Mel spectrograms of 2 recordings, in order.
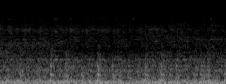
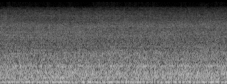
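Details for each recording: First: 1971 Buick LeSabre Custom 455 V8, cold start with choke set: lumpy, uneven low puffing at idle with occasional pops; rough exhaust note, exhaust may be leaking. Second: 1971 Buick LeSabre Custom 455 V8 warming up after the carburetor was swapped, idle screws not yet adjusted: steady, even idle with a smooth low rumble and no misses or knocks, running better.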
